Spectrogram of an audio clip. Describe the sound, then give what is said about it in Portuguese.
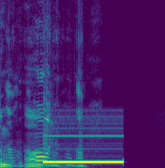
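A single steady electronic telephone tone on an incoming call, lasting about a second at a fixed pitch, preceded by a brief burst of talking and then cut off abruptly. “O Carnizo tá chamando.”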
